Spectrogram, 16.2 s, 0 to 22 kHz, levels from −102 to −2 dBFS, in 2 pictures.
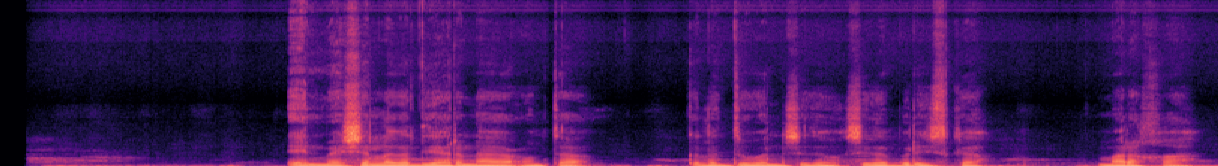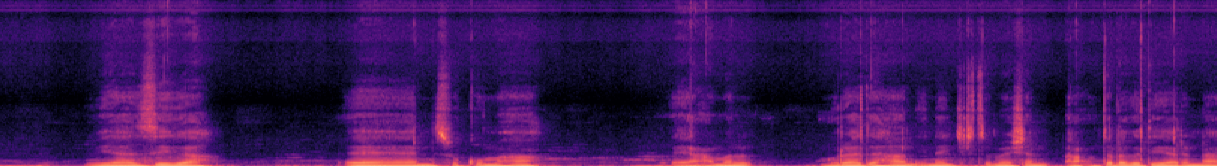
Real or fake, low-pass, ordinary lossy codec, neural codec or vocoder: real; none; none; none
